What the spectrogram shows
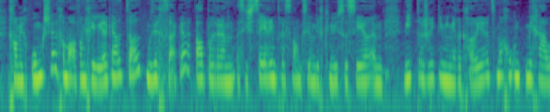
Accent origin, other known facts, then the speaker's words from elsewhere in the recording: Switzerland; now in Stockholm, Sweden; ich komme aus der Schweiz, bin 28.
